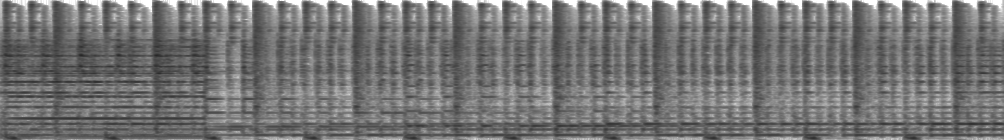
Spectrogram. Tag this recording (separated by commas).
Music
